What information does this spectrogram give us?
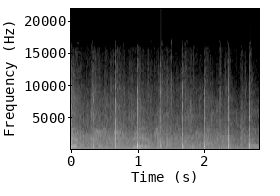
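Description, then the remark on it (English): At the end of a church service, an audience claps together in a steady rhythm: about eight sharp, crisp claps in even time, roughly three per second, over a faint background murmur. “I had this person ask me one time, you know, why we clap at the end of church.”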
